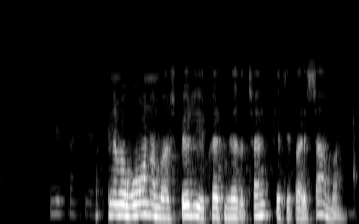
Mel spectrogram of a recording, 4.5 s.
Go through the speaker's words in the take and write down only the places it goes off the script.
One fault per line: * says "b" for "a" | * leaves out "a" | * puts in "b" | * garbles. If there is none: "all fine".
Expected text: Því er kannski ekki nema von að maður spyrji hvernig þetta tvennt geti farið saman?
all fine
